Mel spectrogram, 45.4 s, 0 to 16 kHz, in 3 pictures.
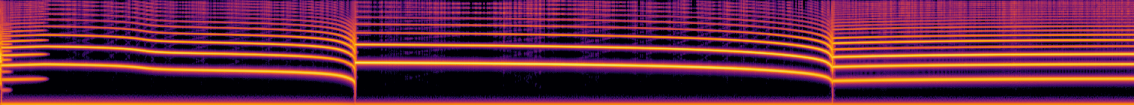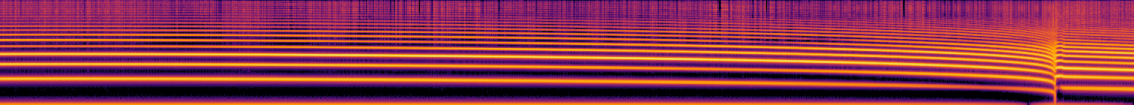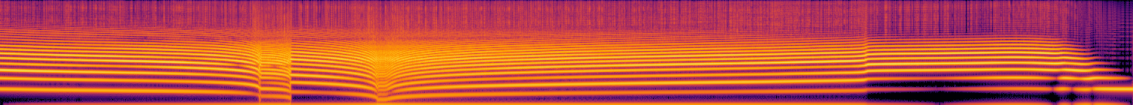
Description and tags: a singing synth line with some chaotic jumps, ends with A 220hz
made from 2 sine oscillator frequency modulating each other and some variable controls.
programmed in ChucK programming language.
